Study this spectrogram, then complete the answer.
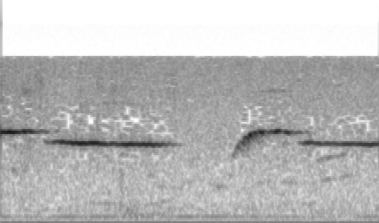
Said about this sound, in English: Well, what could that be? That whistle? Yes. Oh, I imagine it's just one of the fellas outside or something. Oh, it sounded as though it were right here in this house. It sounded as though it was in the cellar.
